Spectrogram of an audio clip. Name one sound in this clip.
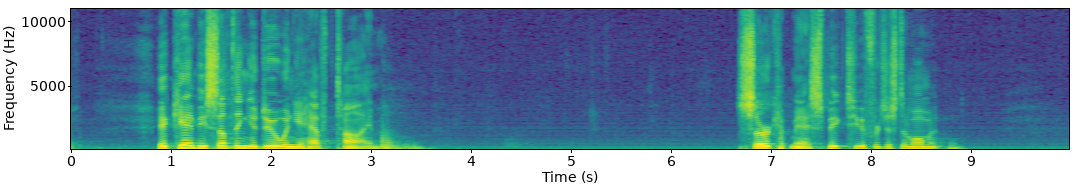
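An elderly man speaks calmly through a microphone, pausing between phrases.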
